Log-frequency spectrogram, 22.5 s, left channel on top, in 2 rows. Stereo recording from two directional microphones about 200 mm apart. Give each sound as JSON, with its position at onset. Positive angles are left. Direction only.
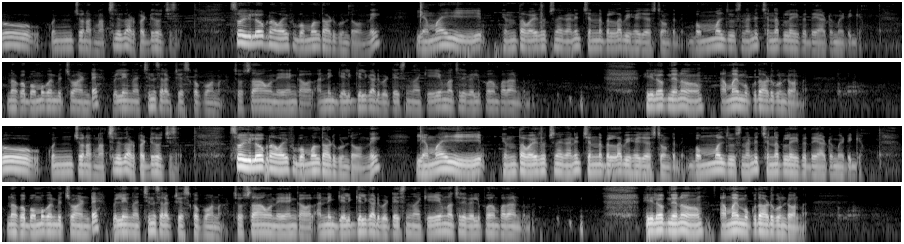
{"t": 0.0, "sound": "speech", "side_deg": -45}
{"t": 18.8, "sound": "speech", "side_deg": -45}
